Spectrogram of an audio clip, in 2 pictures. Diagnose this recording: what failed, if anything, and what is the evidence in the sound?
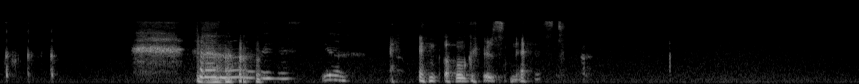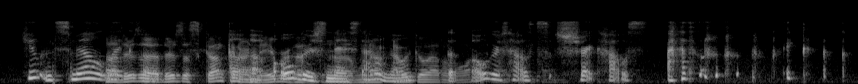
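Nothing failed in this recording, and the sound gives no evidence of any fault.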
